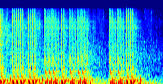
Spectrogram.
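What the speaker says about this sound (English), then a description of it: "Taking fire!" Sustained rapid gunfire from a realistic war video game, dense automatic bursts filling the whole stretch with a brief dip partway before the shooting resumes loud and close.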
